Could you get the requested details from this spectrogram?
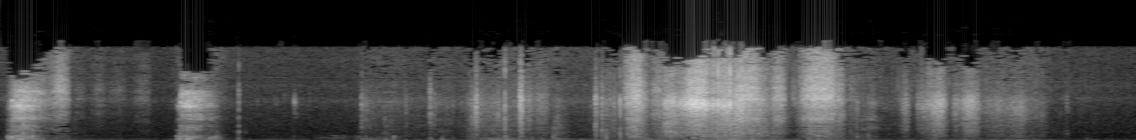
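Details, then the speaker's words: Cat with a vet-diagnosed enlarged heart that lies against the sternum on x-ray; a run of harsh, wet, hissy cough bursts leaving wet drops, a cough due to cardiomegaly. "so apparently the condition of enlarged hearts in which is what that cough is from it's it's pushing on instead of you know sitting slightly upright in his chest it's laying his heart is laying against his sternum"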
